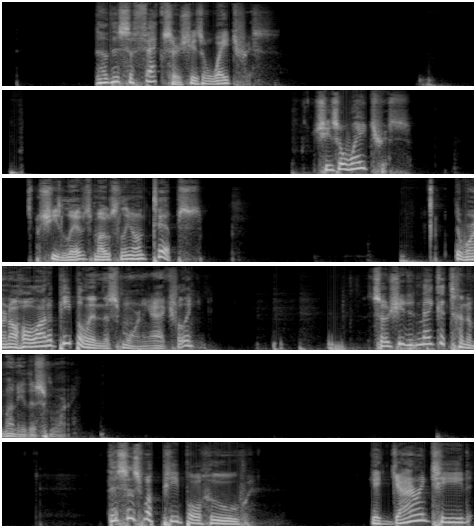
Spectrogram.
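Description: A man speaks calmly into a microphone, with pauses.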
